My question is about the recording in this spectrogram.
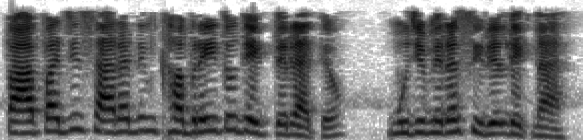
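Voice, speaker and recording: A woman voicing a bossy, sharp-tongued young daughter-in-law who talks in a scornful, demanding way in a cartoon story. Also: on the high side, a little fast, highs cut off, voice pushed up, lightly acted.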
